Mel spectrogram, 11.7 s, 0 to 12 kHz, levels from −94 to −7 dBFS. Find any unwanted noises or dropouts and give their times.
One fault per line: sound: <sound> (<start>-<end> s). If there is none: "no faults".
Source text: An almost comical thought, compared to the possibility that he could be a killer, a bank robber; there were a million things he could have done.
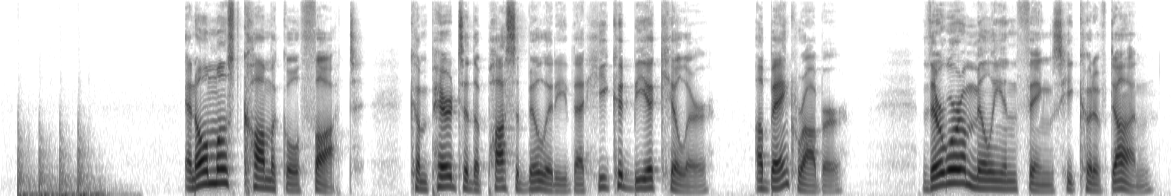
sound: thud (0.2-1.4 s)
